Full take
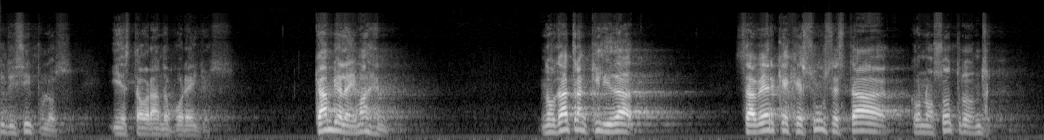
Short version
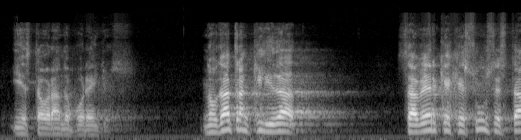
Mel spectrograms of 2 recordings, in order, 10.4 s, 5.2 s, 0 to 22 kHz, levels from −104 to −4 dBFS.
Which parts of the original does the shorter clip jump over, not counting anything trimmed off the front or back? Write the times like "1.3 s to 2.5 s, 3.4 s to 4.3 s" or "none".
2.8 s to 5.2 s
